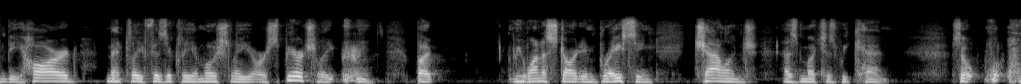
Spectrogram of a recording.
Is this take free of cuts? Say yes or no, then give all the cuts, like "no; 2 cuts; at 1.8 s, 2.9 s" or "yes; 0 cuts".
yes; 0 cuts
